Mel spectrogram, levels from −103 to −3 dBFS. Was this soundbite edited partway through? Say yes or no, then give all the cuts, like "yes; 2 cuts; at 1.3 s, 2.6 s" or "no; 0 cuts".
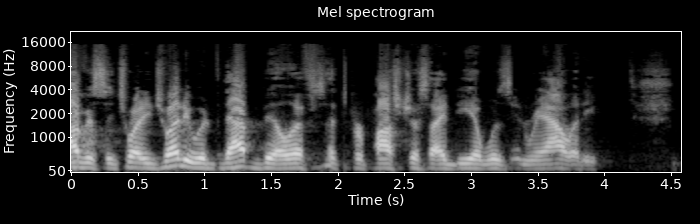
yes; 3 cuts; at 1.1 s, 2.0 s, 3.3 s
